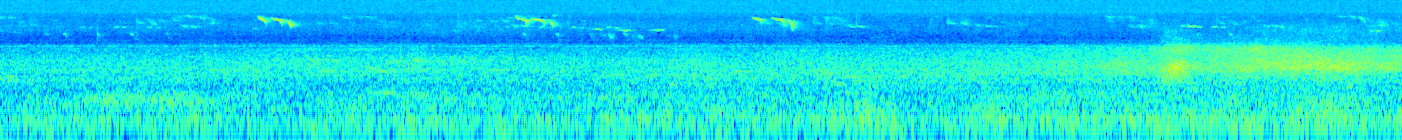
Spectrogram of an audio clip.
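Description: Small birds chirping a few times, short high falling chirps, over a steady background rush; the rush grows louder in the last few seconds.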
